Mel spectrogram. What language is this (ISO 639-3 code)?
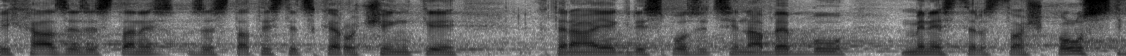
ces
